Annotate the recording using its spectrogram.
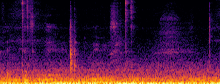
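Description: About five sharp computer mouse clicks, two of them in quick pairs, over a steady low hum. A soft hiss comes about three seconds in.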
